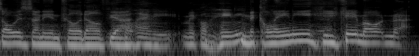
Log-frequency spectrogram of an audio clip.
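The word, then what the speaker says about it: McElhenney: McElhaney?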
